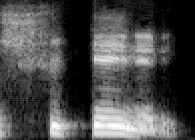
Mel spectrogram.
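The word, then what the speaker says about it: chicanery: আমাদের পরবর্তী শব্দ শিকেইনেরি, ঠিক আছে, উচ্চারণটা খেয়াল করবেন, উচ্চারণটা হচ্ছে শিকেইনেরি। শিকেইনেরি মানে হচ্ছে ধূর্ততা বা রাজনৈতিক চালবাজি বলতে পারেন।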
